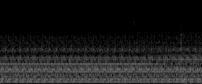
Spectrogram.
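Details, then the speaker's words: Mid-to-late 1980s Sears-rebadged Lasko 2150 12-inch desk fan, before cleaning and repair, on medium: steady coarse electrical buzz with hum, worse at higher speeds, like vibration or buzzing; cause not yet found. "On higher speeds it gets a lot worse. Almost sounds like a vibration or a buzzing."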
